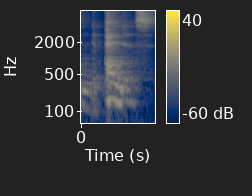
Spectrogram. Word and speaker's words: independence: The English word for independence is independence, not independency, and you must pronounce it independence. It's stressed on the third, dependence, okay?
